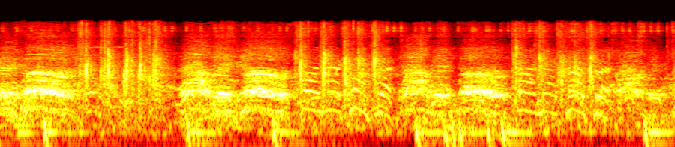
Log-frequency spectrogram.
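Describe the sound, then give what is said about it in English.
A large crowd at the Jets facility chants Dalvin Cook's name in unison as he walks on the field, rhythmic rising and falling shouts repeating steadily throughout, loud and dense with many voices, a few claps mixed in. “The crowd was chanting his name when he walked on the field.”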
